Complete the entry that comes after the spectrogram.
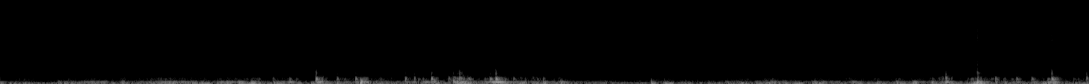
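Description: Long nails scratch the hollow, domed wire-mesh grille of a Blue Yeti microphone. The result is a dense, boomy scraping rumble sitting low around 110 Hz, with scattered sharp ticks and clicks that briefly flash up into bright highs. The scratching continues steadily throughout.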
